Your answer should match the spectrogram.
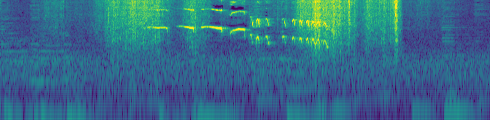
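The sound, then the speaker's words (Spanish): Crunchy dry autumn leaves crunch and rustle in a steady, crackly stream, with a few high squeaky chirps in the middle and a soft low tone humming underneath. “En otoño cubrieron sus púas con crujientes hojas secas.”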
